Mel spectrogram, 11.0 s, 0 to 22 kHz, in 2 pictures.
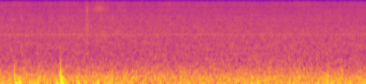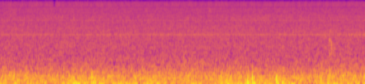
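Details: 2016 MacBook Pro: single sharp pop from a near-silent laptop, then two fainter ticks; pops occur when cold, randomly, and when touching the lid while warm; Apple support could not reproduce it.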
